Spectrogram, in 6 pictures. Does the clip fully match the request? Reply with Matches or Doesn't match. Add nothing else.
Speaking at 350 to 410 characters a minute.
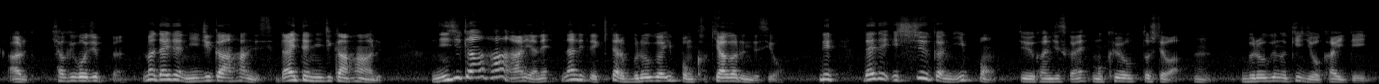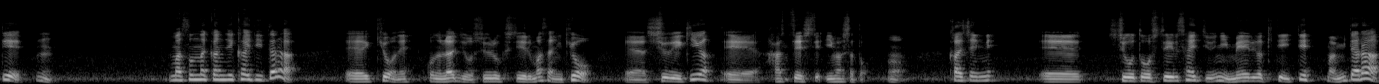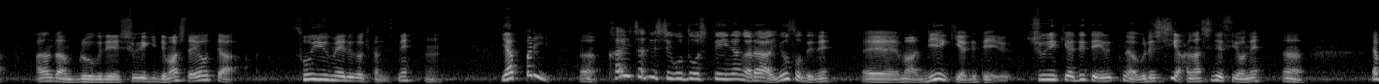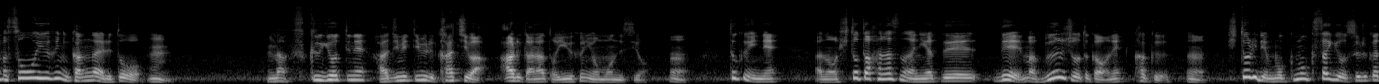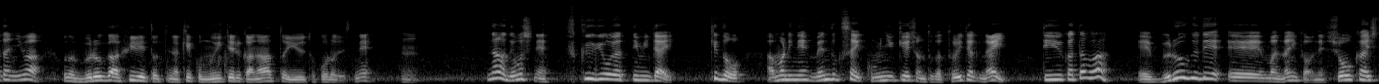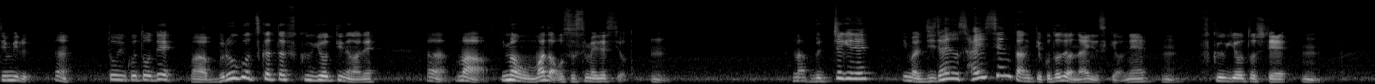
Matches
